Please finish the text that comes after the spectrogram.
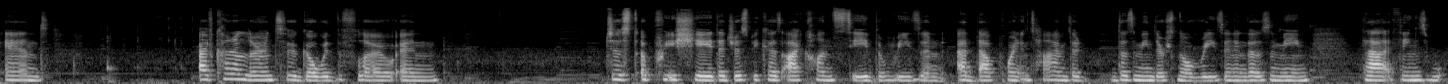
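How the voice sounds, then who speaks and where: Doing her makeup on camera, a beauty vlogger in her twenties from Romania talks in a relaxed, reflective way with a Romanian accent, full of fillers and restarts. Her throat is dry, and her medium-pitched voice barely shifts in pitch as she speaks unhurriedly over soft background music.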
